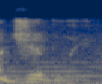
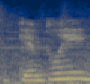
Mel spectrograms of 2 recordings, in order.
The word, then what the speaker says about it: Ghibli: The category is Studio Ghibli. In The Wind Rises, protagonist hero Jiro designs what? I've never seen this film. You also said it wrong. Isn't it Ghibli, not Ghibli?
